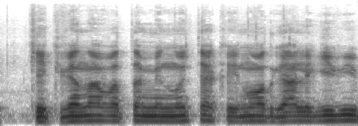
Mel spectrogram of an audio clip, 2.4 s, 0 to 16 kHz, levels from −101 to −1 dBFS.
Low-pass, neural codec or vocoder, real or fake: 14.4 kHz; none; real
